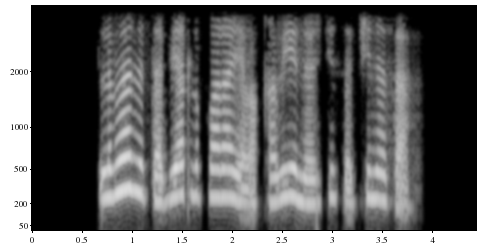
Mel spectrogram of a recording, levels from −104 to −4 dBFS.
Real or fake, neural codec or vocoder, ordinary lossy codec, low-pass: real; none; AAC, 24 kbps; 3.6 kHz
